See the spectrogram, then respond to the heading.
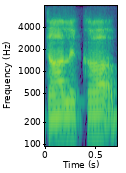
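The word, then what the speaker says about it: ذلك: a house and that is a mosque is pronounced uh dalaika but is written with alif without olive the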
